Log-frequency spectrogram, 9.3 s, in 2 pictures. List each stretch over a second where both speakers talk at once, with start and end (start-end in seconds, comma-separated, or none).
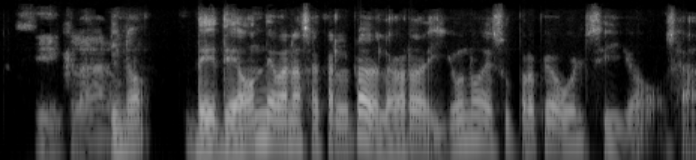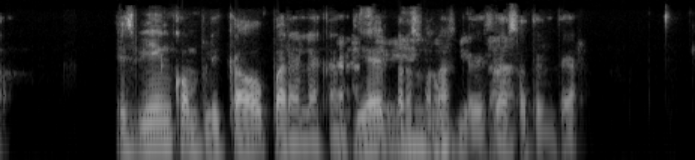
6.8-8.2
